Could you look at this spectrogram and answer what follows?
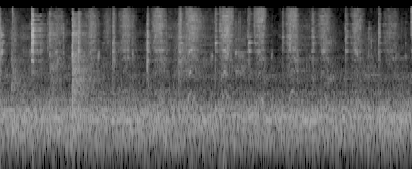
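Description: A farrier rasps a horse's hoof wall with rough, repeated scraping strokes in an even rhythm, close and fairly loud, with no voices.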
